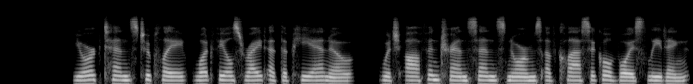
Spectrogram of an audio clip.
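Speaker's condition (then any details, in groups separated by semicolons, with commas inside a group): No condition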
